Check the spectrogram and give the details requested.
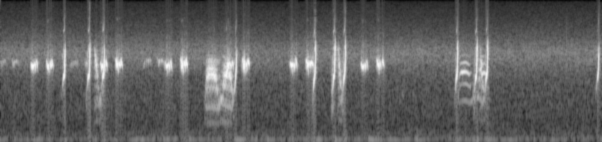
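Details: Female batair quail call used to lure quail while hunting: a busy run of short high piping notes mixed with sharp clipped doublets and one harsher, lower burst.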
